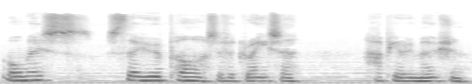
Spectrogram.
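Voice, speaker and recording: A woman leading a scripted guided meditation in a soothing, hushed, breathy voice with gentle pauses. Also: on the low side, steady tone. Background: background music.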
